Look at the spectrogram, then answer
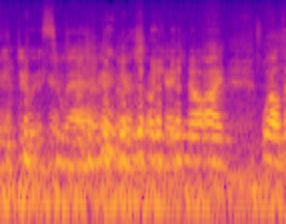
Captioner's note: laughter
